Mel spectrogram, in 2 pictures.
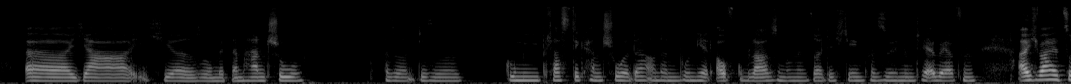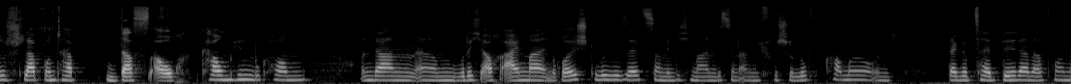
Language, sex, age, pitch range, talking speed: German, female, 20-39, 180-200 Hz, 180 wpm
